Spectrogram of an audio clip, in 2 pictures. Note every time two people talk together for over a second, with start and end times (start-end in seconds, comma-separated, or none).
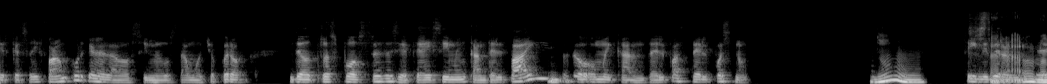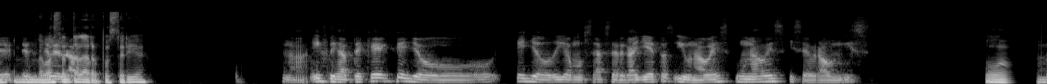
9.7-11.5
